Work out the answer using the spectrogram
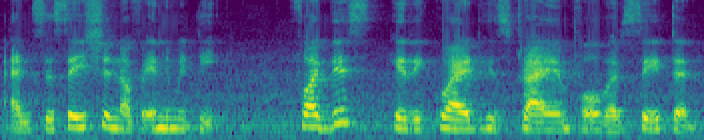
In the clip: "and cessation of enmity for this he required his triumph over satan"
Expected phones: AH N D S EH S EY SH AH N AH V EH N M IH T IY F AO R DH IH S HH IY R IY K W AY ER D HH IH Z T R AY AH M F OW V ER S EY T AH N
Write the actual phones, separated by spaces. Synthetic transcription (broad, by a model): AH N D S EH S EY SH AH N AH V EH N M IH T IY F AO R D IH S HH IY R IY K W AY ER D HH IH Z T R AY AH M F OW V ER S EY T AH N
